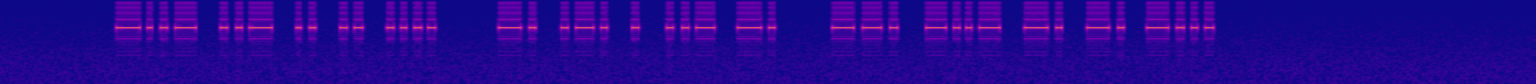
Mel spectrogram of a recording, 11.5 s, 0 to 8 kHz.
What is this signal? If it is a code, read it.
Morse code (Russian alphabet), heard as a high beeper, hand-sent with a straight key, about 22 wpm, 3100 Hz. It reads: ЬУИИХ НРЕУН ГЬННБ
